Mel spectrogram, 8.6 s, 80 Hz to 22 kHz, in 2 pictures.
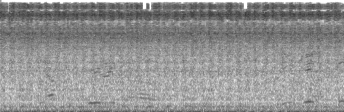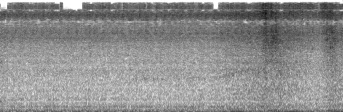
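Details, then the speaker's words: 1973 Ford F100 V8 after a tune-up with new plugs, coil, condenser, points, rotor, cap, rewiring, fuel filter and battery ground: steady even low burble at idle with a couple of clean throttle blips; runs smoothly and sounds good. "That that sounds pretty good. >> Yeah. >> We just finished up. We got it running good."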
